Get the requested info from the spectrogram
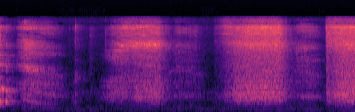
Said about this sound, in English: So now we're going to blow our balloon, which I personally don't like doing, but I'm going to do this.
